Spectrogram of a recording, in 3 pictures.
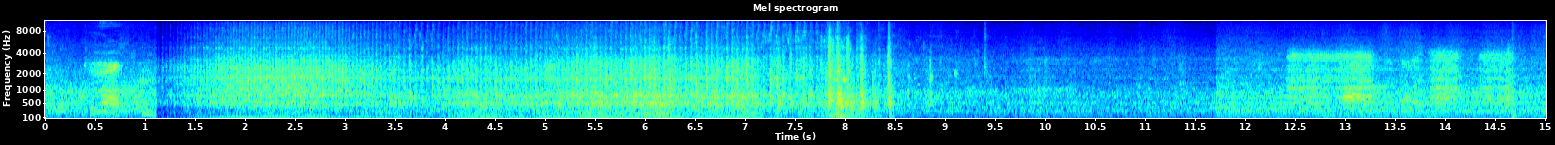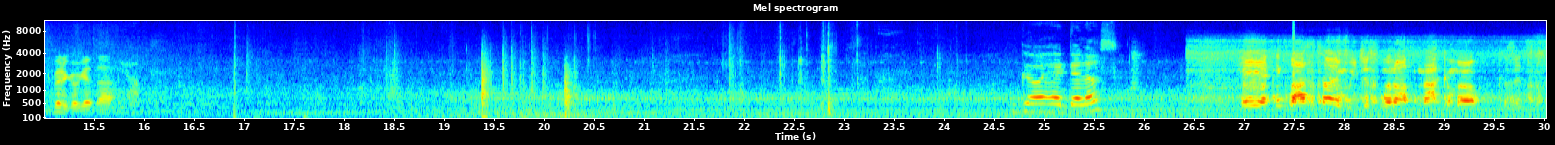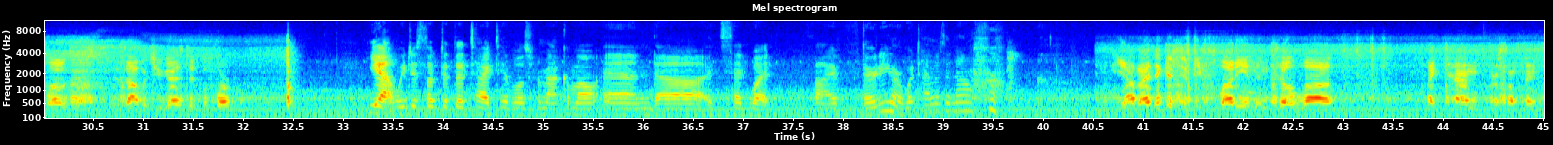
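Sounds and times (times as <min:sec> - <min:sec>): marine diesel engine running: 0:00.0 - 0:45.0.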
